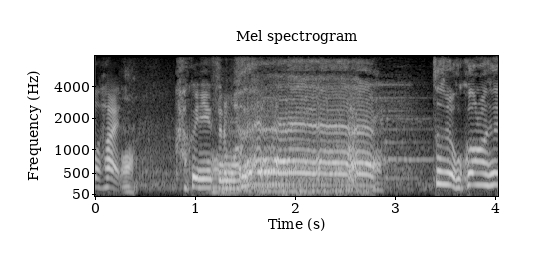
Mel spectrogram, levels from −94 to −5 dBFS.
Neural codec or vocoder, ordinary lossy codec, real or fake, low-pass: codec, 16 kHz, 8 kbps, FunCodec, trained on Chinese and English, 25 frames a second; none; fake; none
